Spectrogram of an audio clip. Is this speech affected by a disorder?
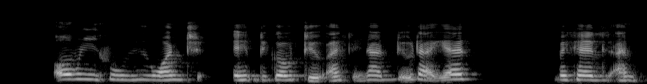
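Yes: cerebral palsy; from birth.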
